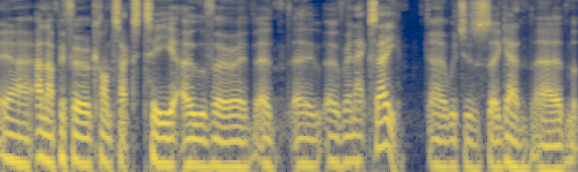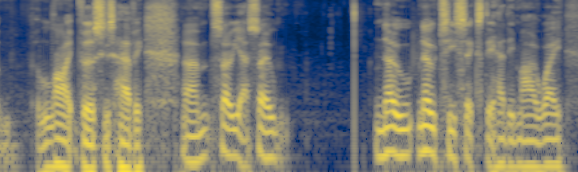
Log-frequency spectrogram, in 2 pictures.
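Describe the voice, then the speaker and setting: A man's very deep, low voice in a Potteries accent, with ordinary pitch variation and a moderate pace. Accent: Potteries (Stoke-on-Trent). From England, Stoke-on-Trent (the Potteries). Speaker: podcast host. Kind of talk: casual chat. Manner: halting, many fillers and repeats.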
